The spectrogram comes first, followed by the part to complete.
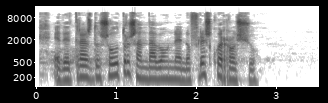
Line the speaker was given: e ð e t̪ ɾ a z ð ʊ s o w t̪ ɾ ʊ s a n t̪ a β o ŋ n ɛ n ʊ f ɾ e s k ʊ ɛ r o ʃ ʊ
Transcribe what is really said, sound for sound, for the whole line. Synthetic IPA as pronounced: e ð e t̪ ɾ a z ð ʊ s o w t̪ ɾ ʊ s a n d̪ a β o ŋ n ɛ n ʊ f ɾ e s k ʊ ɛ r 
